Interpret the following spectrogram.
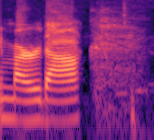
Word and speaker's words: Murdaugh: Murdo, sir. And I know they say Murdoch. That's what Alex says, but I don't make no sense.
